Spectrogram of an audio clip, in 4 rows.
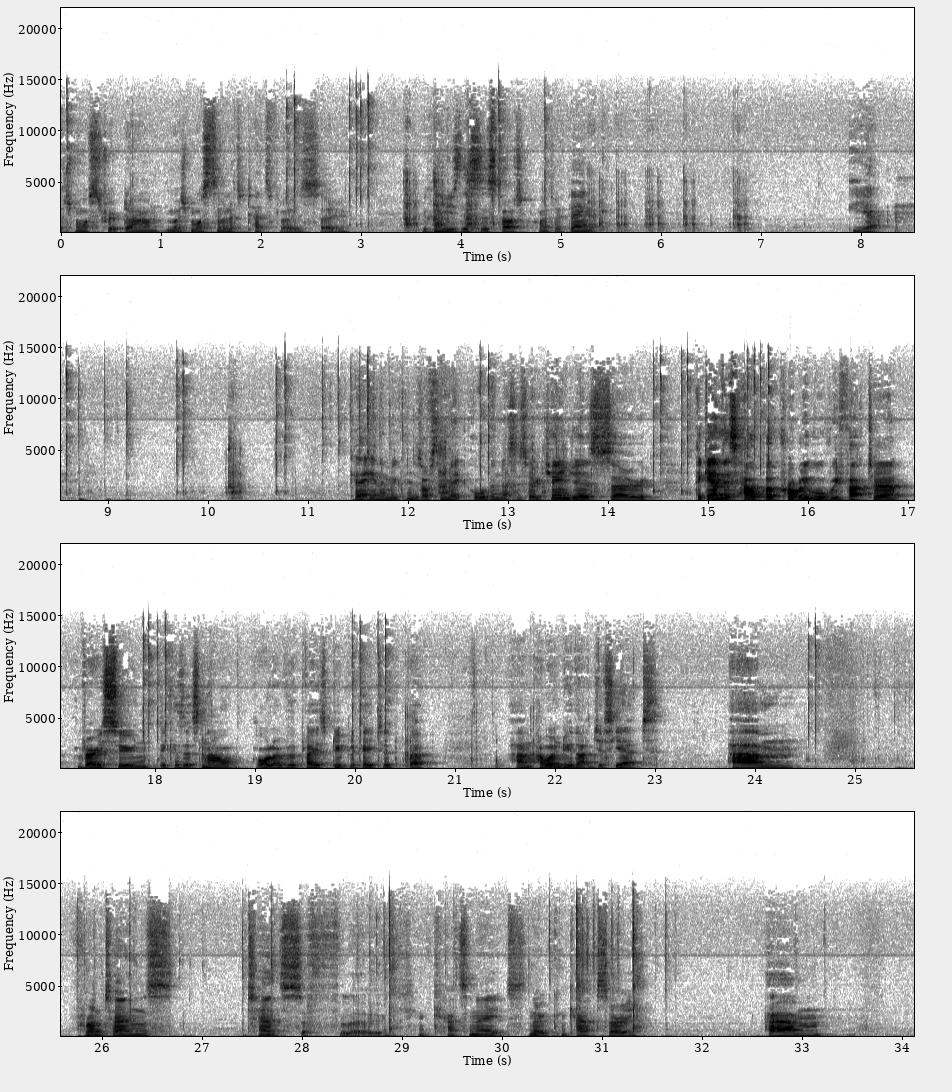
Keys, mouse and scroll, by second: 2.2 click, 2.9 click, 3.5-4.0 scroll down 2, 4.0 scroll down 2, 4.3 click, 4.8 click, 5.2-5.8 scroll up 2, 5.8-6.2 scroll up 2, 6.7-7.0 scroll up 2, 9.0 ctrl+c, 9.7 click, 10.2 scroll down 2, 10.7 click, 11.4 Return, 11.8 ctrl+v, 12.3 ctrl+scroll down 3, 12.7 click, 13.0-13.8 scroll up 2, 14.4 click, 15.4 click, 17.9 click, 18.4 scroll down 2, 20.0 click, 20.5 scroll down 2, 21.8 scroll down 2, 24.5 click, 25.4 Left, 26.0 ctrl+shift+Right, 26.6 ctrl+shift+t, 26.8 ctrl+shift+e, 27.2-29.2 typing, 30.2 End, 30.4 Left, 30.7 BackSpace, 31.6 End, 32.5 Down.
